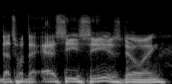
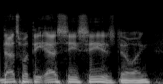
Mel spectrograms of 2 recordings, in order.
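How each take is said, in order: First: It is read in a condescending, mocking tone. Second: It is read in a plain, neutral tone.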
